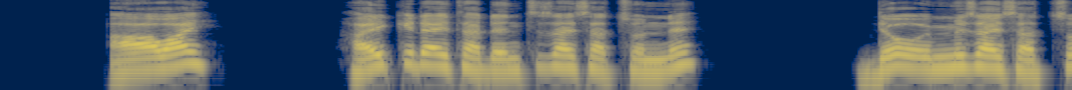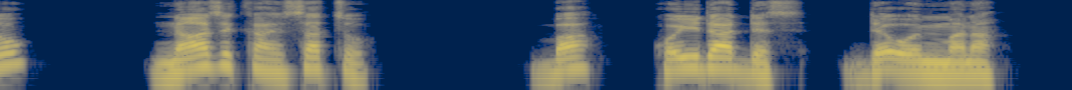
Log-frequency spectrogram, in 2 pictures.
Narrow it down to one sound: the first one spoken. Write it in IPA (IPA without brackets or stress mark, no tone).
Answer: ʔ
